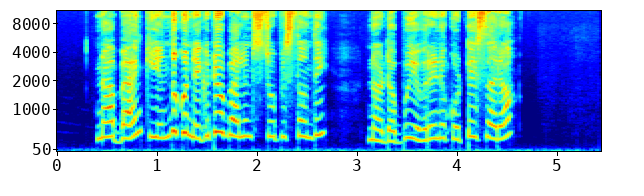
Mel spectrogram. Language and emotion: Telugu, fearful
